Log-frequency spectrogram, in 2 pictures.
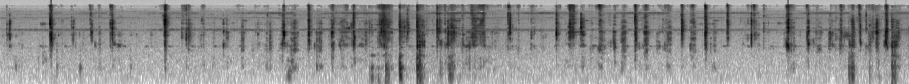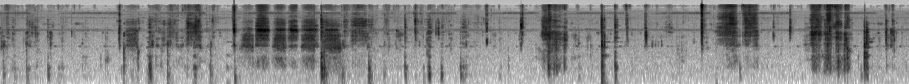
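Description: Close-up eating sounds: a man chewing and smacking his lips as he eats chicken curry and rice by hand, with wet squelches of rice and gravy being mixed with his fingers on a steel plate. The clicks and smacks come irregularly, in thicker clusters of chewing now and then.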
